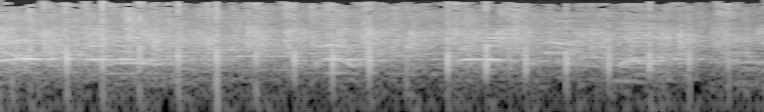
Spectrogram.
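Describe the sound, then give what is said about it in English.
An audience gives a clap of praise to the Lord, a dense stream of many hands clapping at a steady level for about five seconds, with sharp individual claps standing out and faint voices mixed in. “Let's give a clap of praise unto the Lord.”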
